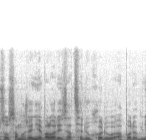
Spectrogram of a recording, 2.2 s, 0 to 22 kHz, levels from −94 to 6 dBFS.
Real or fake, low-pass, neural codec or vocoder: real; 14.4 kHz; none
